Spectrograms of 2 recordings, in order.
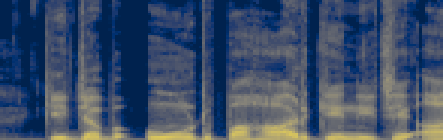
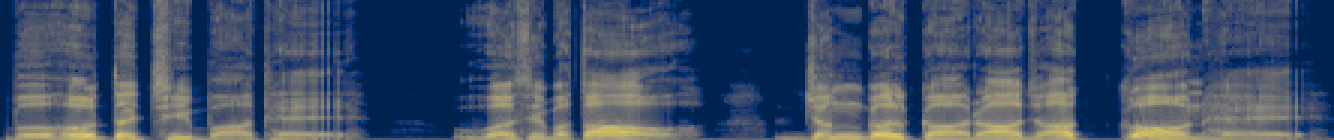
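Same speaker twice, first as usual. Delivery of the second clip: slow lordly lion; 3 semitones lower, slower than usual. Acted. Lion questions deer.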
